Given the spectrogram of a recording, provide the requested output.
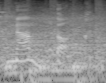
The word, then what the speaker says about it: Nam Tok: She's the sales manager here in Discovery Samal, and she recommended that we try the Nam Tok.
